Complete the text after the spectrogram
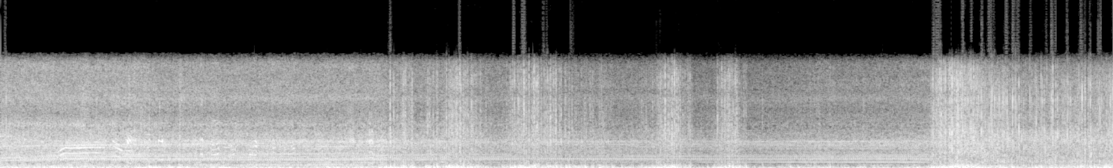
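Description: Wind buffets loudly past the boat.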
